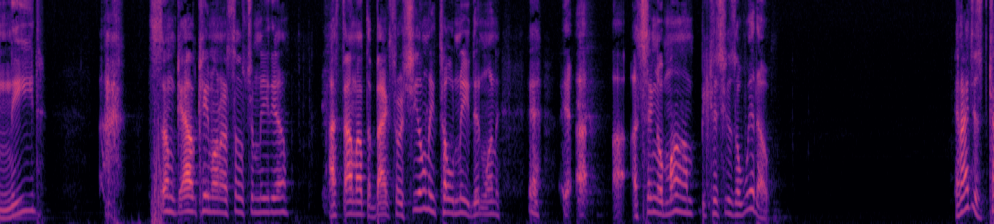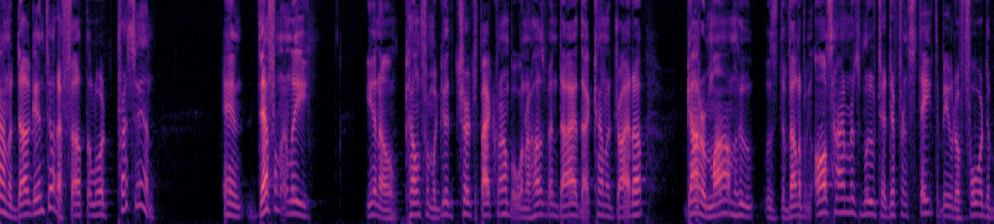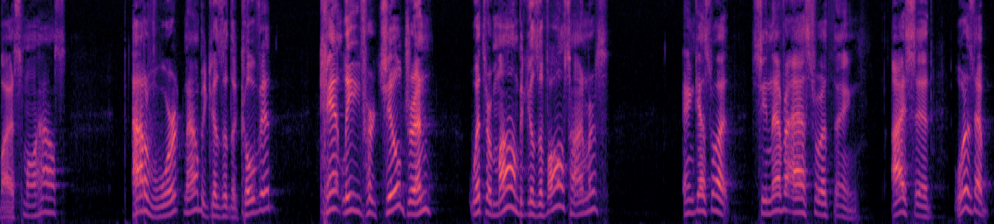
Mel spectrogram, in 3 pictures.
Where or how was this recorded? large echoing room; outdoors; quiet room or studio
large echoing room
